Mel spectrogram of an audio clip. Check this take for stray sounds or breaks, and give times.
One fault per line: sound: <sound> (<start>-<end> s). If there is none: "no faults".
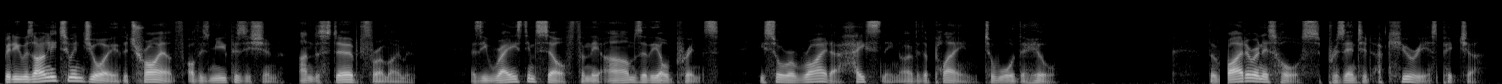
sound: dropout (12.2-12.3 s)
